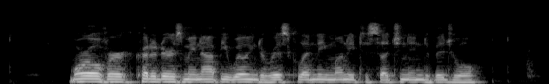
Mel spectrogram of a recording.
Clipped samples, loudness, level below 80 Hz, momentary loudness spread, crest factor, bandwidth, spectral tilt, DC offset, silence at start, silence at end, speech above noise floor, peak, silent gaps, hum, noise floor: under 0.1%; -21 LUFS; -48 dBFS; 8 LU; 14 dB; 7.2 kHz; -7.5 dB/octave; under 0.1%; 0.7 s; 0.7 s; 51 dB; -8 dBFS; none; none; -71 dBFS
